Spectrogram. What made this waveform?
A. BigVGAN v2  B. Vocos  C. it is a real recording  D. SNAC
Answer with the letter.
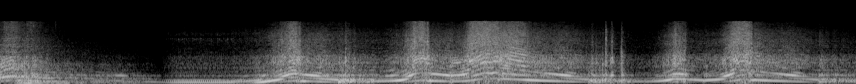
C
